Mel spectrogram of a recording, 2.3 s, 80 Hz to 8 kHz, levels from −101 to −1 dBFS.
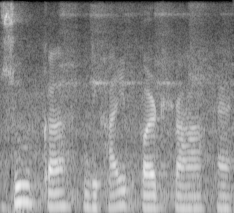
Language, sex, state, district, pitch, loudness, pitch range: Hindi, male, Chhattisgarh, Raipur, 130 Hz, -17 LUFS, 125-145 Hz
